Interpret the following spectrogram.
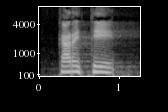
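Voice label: "carete", Vernazzese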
